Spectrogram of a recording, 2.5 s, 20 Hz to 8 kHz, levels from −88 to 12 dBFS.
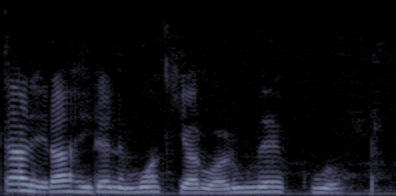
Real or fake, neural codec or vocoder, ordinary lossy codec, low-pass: real; none; none; none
